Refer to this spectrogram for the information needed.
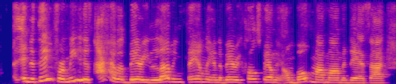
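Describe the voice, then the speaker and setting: Very fast speech in an American accent, with ordinary pitch variation over noticeable background noise. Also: woman, high pitch for a woman. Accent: Geechee-tinged, people say she talks funny. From Sacramento, California. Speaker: author and social worker. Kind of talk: casual interview chat.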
